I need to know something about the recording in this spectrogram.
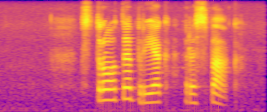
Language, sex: Afrikaans, female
